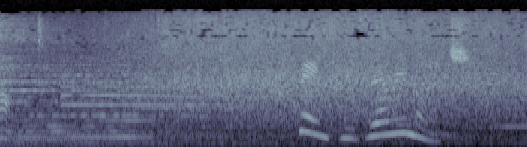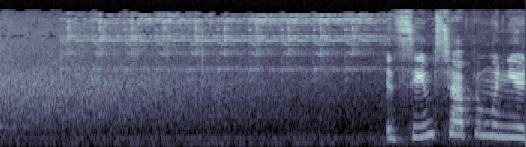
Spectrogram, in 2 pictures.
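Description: A cheerful game fanfare plays and fades.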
